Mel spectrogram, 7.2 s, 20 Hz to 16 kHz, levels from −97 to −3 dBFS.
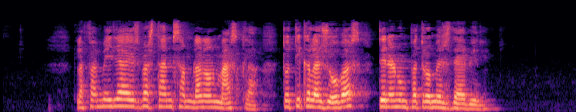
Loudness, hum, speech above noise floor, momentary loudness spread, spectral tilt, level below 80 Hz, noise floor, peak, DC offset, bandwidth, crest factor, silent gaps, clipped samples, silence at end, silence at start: -20 LUFS; none; 57 dB; 13 LU; -5 dB/octave; -62 dBFS; -76 dBFS; -2 dBFS; under 0.1%; 8.2 kHz; 18 dB; none; under 0.1%; 1.1 s; 0.95 s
